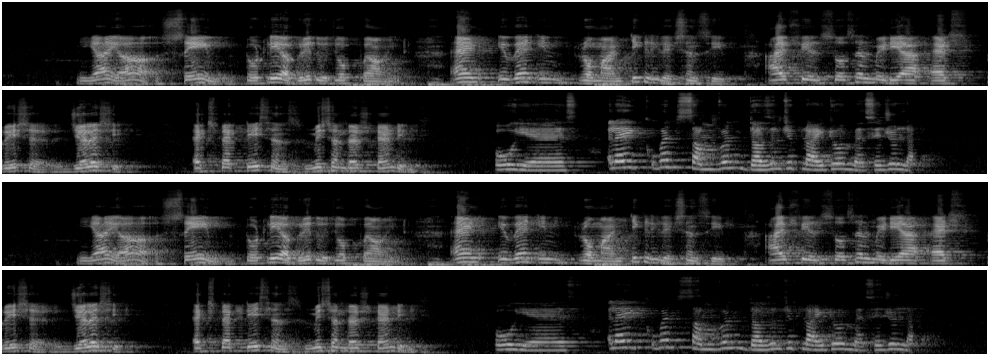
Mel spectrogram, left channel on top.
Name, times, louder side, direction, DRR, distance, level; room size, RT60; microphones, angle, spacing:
voice 1, 0.7-11.1 11.8-14.0, left 1 dB, 5° left, 1 dB, 3.7 m, -27 dB
voice 2, 14.8-15.6 15.9-19.0, left 3 dB, 65° left, 5 dB, 2.3 m, -29 dB
25.5 x 23.0 x 8.7 m, 0.68 s
head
